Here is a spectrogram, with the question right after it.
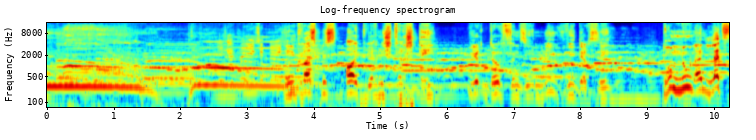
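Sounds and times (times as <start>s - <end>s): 
wolves howling together: 0.0s - 4.9s
speech: 3.6s - 8.6s, 9.2s - 10.2s.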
